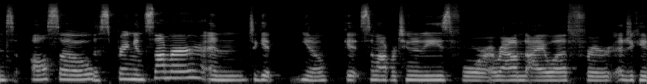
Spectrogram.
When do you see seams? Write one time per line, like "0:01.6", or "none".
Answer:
0:00.9
0:02.5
